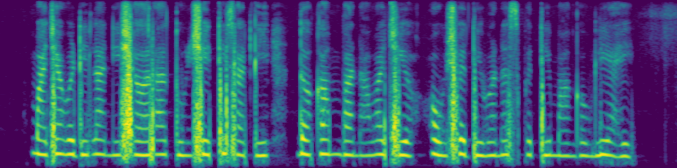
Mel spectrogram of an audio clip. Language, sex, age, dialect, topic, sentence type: Marathi, female, 56-60, Northern Konkan, agriculture, statement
